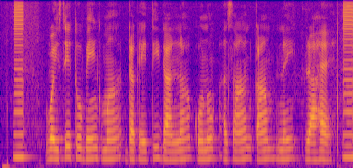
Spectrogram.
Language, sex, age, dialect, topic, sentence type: Chhattisgarhi, female, 25-30, Western/Budati/Khatahi, banking, statement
